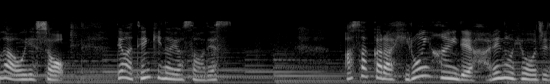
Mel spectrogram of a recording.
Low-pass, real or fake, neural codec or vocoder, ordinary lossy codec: none; real; none; none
